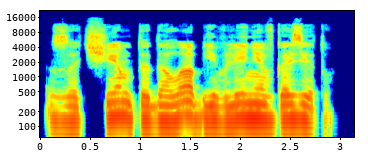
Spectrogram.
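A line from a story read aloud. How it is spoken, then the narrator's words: Sarcastic grumble. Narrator (Russian): Буркнул Грей, причем таким тоном, будто иначе союз остался бы тайной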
